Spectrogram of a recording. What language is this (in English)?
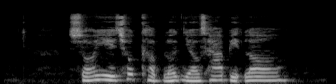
Cantonese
